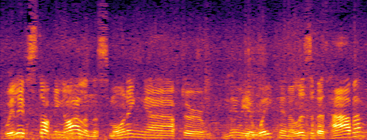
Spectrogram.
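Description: A man in his fifties narrating his sailing trip in a relaxed, matter-of-fact way, speaking on a boat deck to a camera held at arm's length. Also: a little high, a little fast. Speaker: sailing vlogger. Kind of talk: casual travel narration. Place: open deck of a sailboat at sea. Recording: distant mic with wind and water noise. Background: boat and water noise.

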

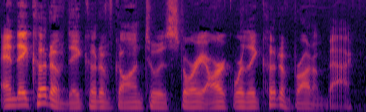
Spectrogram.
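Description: A man's voice: on the low side, lively intonation, a little fast, fairly bright tone. A man co-hosting a podcast, explaining at length and with emphasis, drawing out his words in casual chat. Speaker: podcast co-host.

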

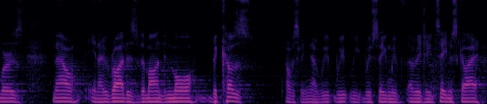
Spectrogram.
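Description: A man's voice: fairly low pitch, darkish tone. A man who once raced, talking as a panel guest on stage, rambling with many filler phrases. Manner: rambling, many "you know" and restarts. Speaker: bike engineer and former pro racer. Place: large hall on stage before an audience. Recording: long hall reverb.

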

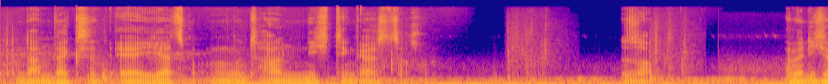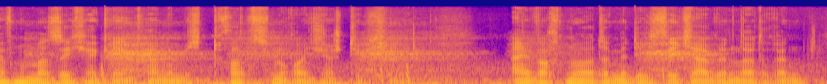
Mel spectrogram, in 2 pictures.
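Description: A man in his thirties with a low-pitched voice talks through a game in casual streamer fashion. He drops in English gamer slang as he goes. He sits close to a desk microphone, with noticeable game ambience behind him. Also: fast talker, noisy background. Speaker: let's play streamer. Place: indoors, seated close at a desk. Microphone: desk microphone at close range.

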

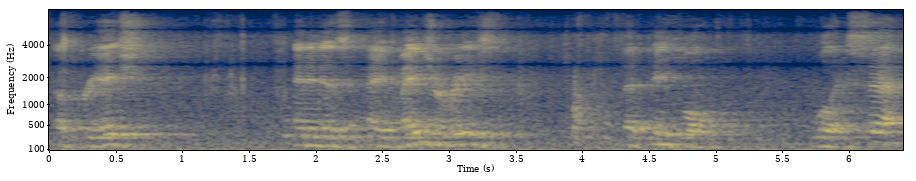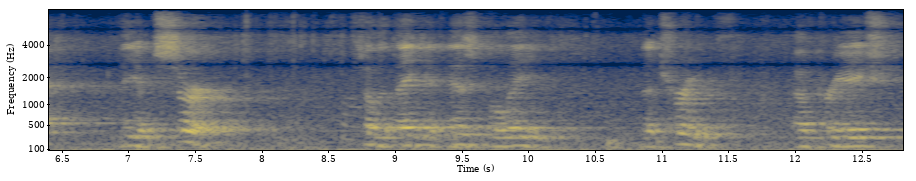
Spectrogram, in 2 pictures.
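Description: Echoey male preacher in a large hall. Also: on the high side. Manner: emphatic, deliberate phrasing with pauses. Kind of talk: sermon. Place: large church auditorium, indoors. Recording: distant, very echoey hall with faint noise.

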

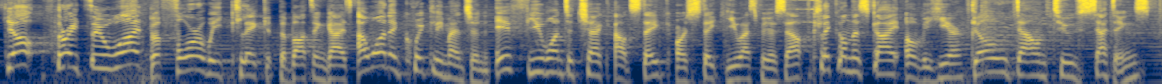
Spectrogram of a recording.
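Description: A hoarse man commentating his online gambling in a casual, excitable way, calling his viewers guys and bro. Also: high voice, unhurried, hardly any pauses, soft background music. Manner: excitable, shouts and laughs at big wins. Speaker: gambling streamer.

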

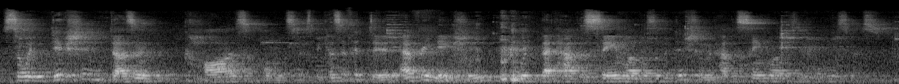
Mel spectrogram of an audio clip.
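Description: A man's voice: medium pitch, lively intonation, moderate pace. Man, thirties, keynote speech, echoey hall recorded from a distance, room hiss. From Canada. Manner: earnest, persuasive, builds points in rhythmic lists. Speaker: keynote speaker. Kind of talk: public speech. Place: large hall, at a podium on stage. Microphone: podium mic, filmed from far off.

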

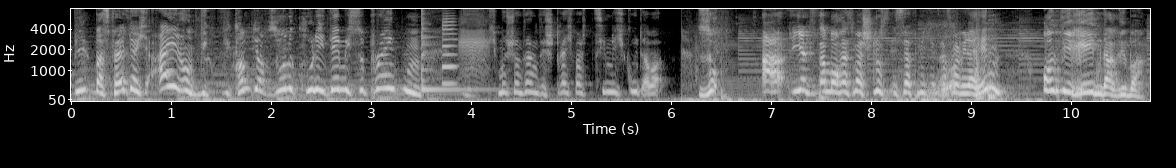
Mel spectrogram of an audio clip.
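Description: A woman's voice: sits high, expressive, fast. A woman voicing a cocky, mischievous schoolboy with a cheeky, protesting manner in a children's toy-play story. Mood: startled, impressed. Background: music.

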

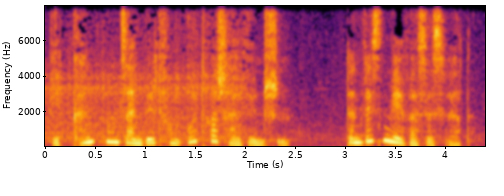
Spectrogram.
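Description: A woman's voice: mid-range voice, sing-song, moderate pace, darkish tone, a little hiss or hum. An actress playing a playful, eager expectant mother in natural radio drama dialogue. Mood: teasing. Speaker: actress in a crime radio play.

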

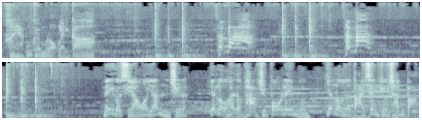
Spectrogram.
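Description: A man's voice: a little high, moderate pace, pauses often. A male actor playing an agile, intense adventurer who narrates his own radio drama in suspenseful Cantonese. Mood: suspenseful narrating. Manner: animated, suspenseful storytelling. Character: agile martial-arts-trained adventurer, urgent and intense. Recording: studio radio drama with music behind.

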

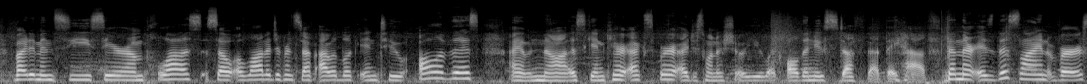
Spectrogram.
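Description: A young woman talks through a casual shop-with-me video, recorded on a handheld phone inside a large store. Her delivery is chatty and upbeat, peppered with "like" and quick asides. Her voice sits at an ordinary middle pitch for a woman. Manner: chatty, upbeat, lots of "like" fillers. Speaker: vlogger. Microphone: handheld phone camera.

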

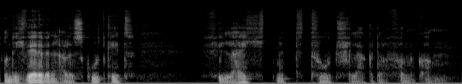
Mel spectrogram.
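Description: A man's voice: a bass voice, lively intonation, unhurried, vocal fry, darkish tone, husky, no echo, exaggerated voice. A man acting a defensive, sardonic accused man in a German crime radio play, brooding and bitter. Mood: bitter, resigned. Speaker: actor.

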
